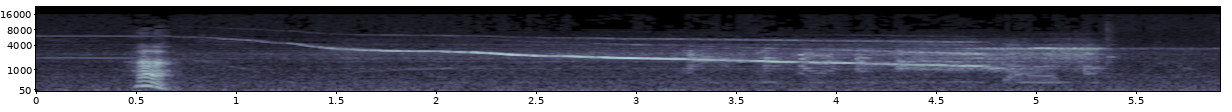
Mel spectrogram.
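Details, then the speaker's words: Sparton Model 5049 radio, remaining wax capacitors replaced, tuned to a station: piercing whistle slides steadily down in pitch over the station audio; oscillation persists and dominates the station, cause unknown. "I'd say there's just a beautiful oscillation in there I've cleaned it up really nice now so the oscillation is clear and clean and can be heard beautifully"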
